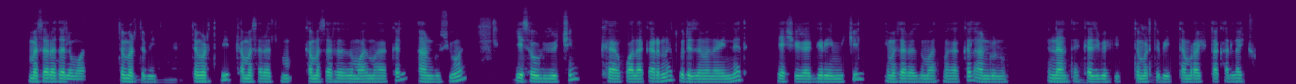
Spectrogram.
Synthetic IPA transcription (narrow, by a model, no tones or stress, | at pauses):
məsəɾət̪ʰəlɨmat̪ː | ɨmhɨɾt̪be̞t̪ː | ɨmhɨɾt̪be̞t̪kʰəəɾəkʰəməsəɾət̪ʰəlɨmat̪məkʰakːəlʔand̪usiho̞n | jɛsəwlɨd͡ʒo̞t͡ʃːɪn | kʰəkʷalakʼəɾɨnːət̪wɔd̪əzəmənawinːət̪ | jaʃːɛɡaɡːɨɾjɛmːit͡ʃɪl | jɛməsəɾət̪lɨmat̪məkʰakːəland̪unəw | ʔɨnːant̪ʰəkʰəzːibəfit̪ːɨmhɨɾt̪be̞t̪ʰːəmɾat͡ʃːu̥t̪ʰəkʼalːat͡ʃːu̥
